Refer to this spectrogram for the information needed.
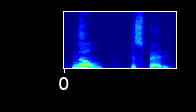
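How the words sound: There is a pause between the two words. The listener should wait because the speaker is coming. "se eu coloco a vírgula, não, espere que eu vou, que eu estou chegando"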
